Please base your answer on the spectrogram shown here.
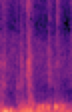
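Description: A pigeon coos softly at its own reflection in a mirror, a low throaty murmur that stays brief and close, with no talk over it.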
